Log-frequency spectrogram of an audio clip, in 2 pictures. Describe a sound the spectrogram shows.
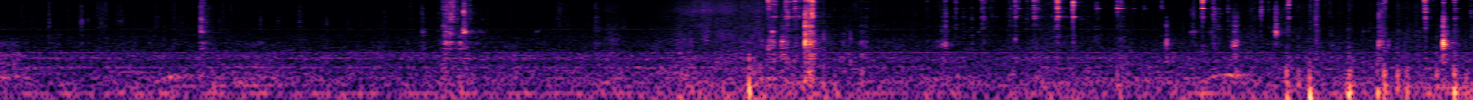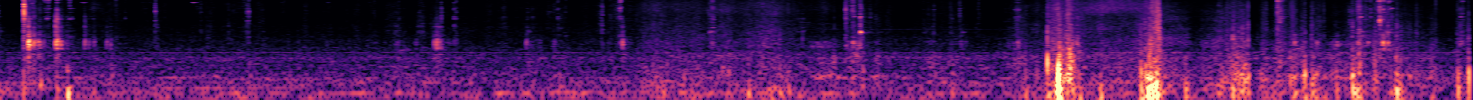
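Metal fuel lines and fittings click and clink under gloved hands.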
